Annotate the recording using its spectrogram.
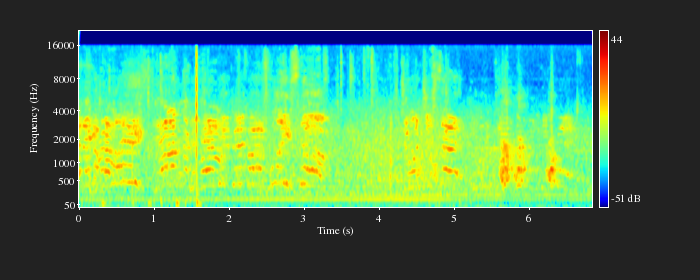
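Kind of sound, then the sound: animal, police dog barking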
